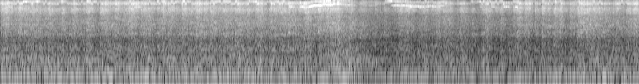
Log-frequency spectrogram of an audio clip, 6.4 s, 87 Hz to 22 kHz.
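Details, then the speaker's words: Junkyard GM LS 5.3 V8 first fire on engine stand, no coolant, short run, block about 98 degrees: steady even idle, smooth low rumble, no knocks or ticks; normal idle. "Sounds good. And we have a runner. So I think the thing sounds pretty good."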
